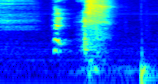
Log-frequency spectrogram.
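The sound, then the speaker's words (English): A single sneeze: a short sharp intake of breath, then a loud, breathy burst, followed by a brief low thump. No one speaks. “Bless you. I sneeze, thank you.”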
